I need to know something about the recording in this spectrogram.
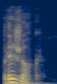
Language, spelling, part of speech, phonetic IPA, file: Russian, прыжок, noun, [prɨˈʐok], Ru-прыжок.ogg
- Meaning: 1. jump, leap, bound 2. dive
